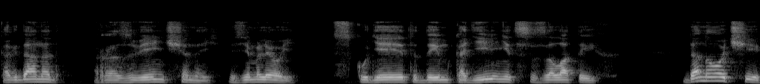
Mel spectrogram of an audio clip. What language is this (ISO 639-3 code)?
rus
